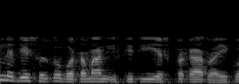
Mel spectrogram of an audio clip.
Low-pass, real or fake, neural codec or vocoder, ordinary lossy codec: 3.6 kHz; real; none; none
